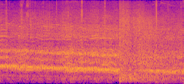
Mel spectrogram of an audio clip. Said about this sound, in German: Fans gehen gemeinsam vom Karlsplatz zum Europaparkstadion. Sie singen, sie schreien die Parolen ihres Heimatvereins. Sie schwenken ihre rot-goldenen Schals.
